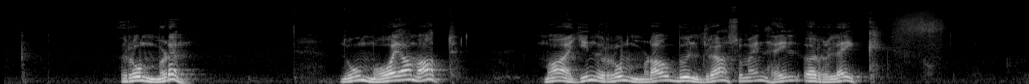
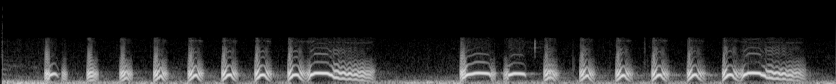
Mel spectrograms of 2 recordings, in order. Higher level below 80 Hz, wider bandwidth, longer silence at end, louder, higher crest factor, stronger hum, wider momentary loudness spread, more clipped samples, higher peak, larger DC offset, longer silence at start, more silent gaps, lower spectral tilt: second, -54 dBFS vs -28 dBFS; first, 10.5 kHz vs 3.6 kHz; first, 1.5 s vs 0 s; second, -19 LUFS vs -15 LUFS; first, 18 dB vs 10 dB; neither; about the same, 12 LU vs 10 LU; neither; about the same, -4 dBFS vs -4 dBFS; neither; first, 1.2 s vs 0 s; neither; first, -8.5 dB/octave vs -6 dB/octave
